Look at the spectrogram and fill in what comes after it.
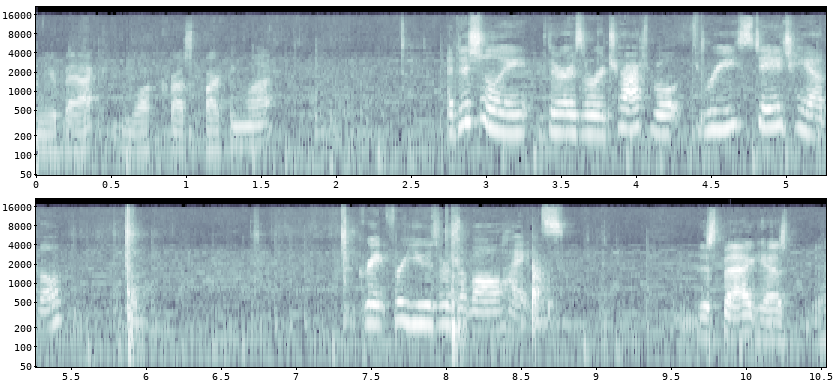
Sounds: music, speech

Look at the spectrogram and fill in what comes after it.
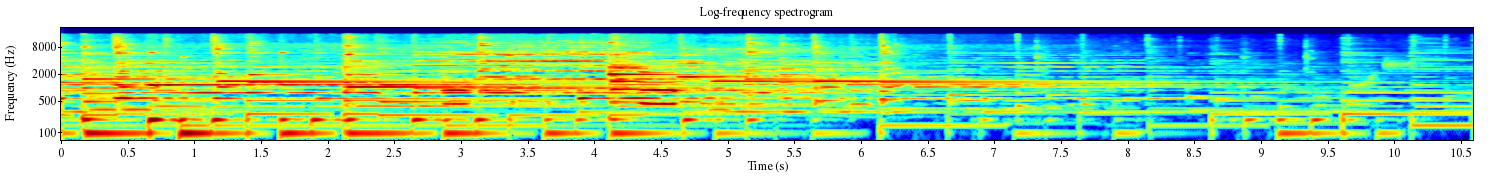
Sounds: music

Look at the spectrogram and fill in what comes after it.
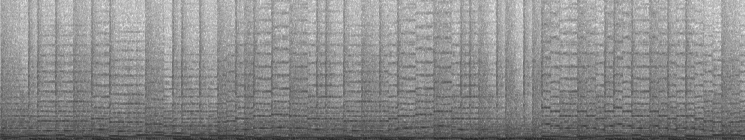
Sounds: music, background music, exciting music

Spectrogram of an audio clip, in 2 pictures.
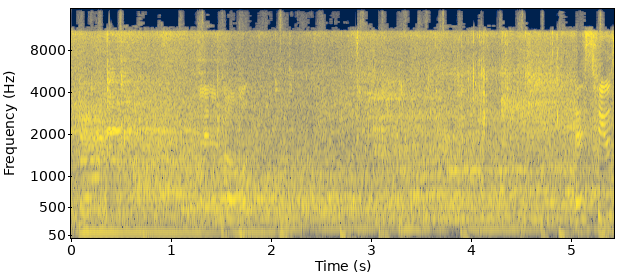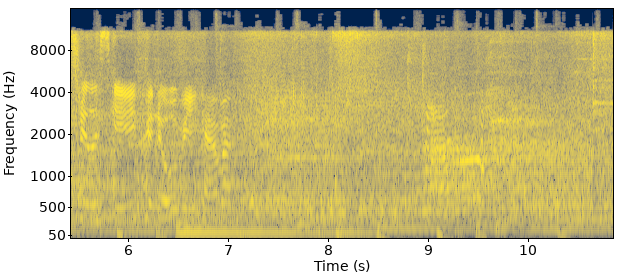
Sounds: speech, music

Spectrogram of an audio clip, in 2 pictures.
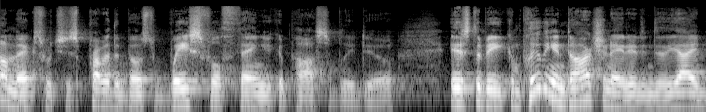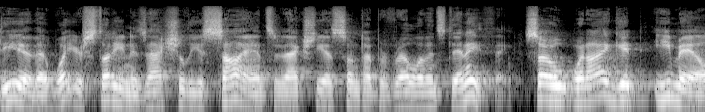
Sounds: speech

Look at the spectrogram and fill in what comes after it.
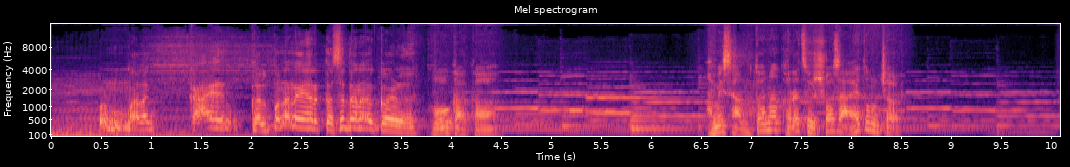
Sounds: inside a large room or hall, speech, music

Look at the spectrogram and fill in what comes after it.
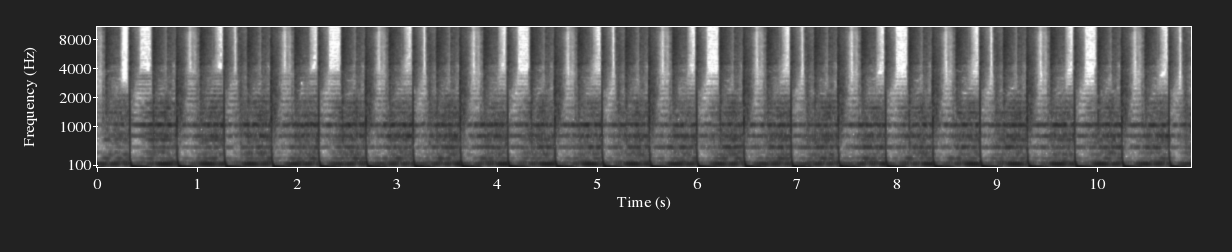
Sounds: music

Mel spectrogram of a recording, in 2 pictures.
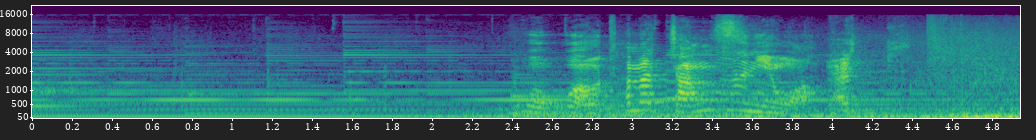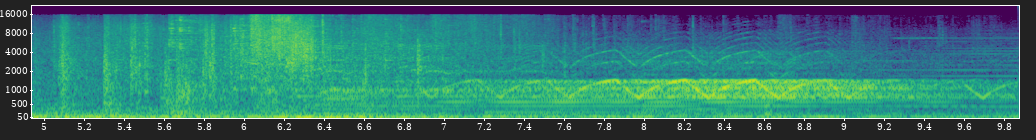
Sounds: siren, ambulance (siren), emergency vehicle

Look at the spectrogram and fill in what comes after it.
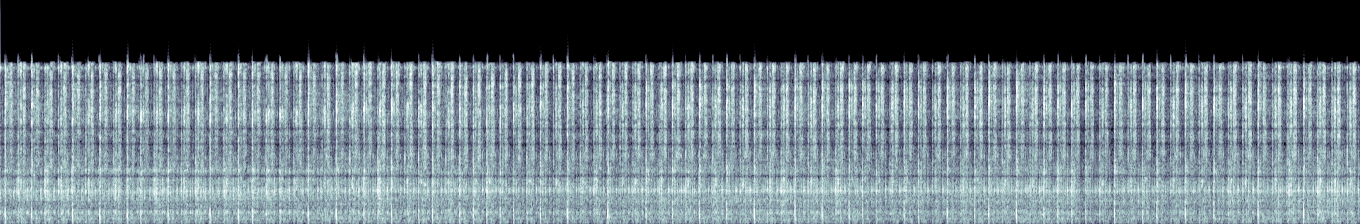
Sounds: engine

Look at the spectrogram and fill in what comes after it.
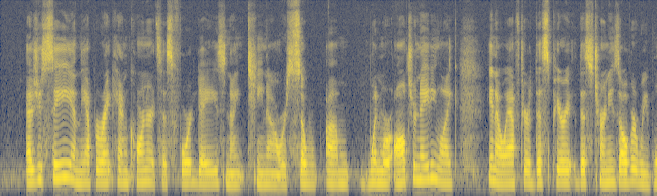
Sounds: speech

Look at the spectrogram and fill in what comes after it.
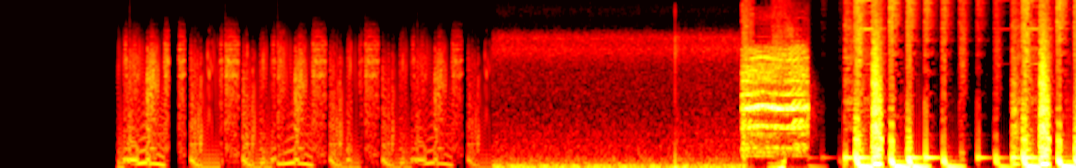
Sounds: music, cacophony

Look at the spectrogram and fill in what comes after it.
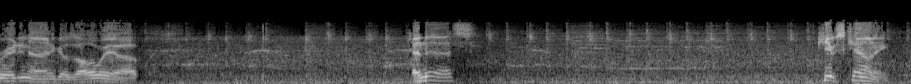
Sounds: music, speech

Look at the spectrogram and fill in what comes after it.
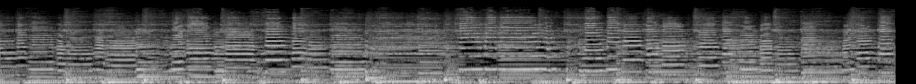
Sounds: musical instrument, trumpet, music

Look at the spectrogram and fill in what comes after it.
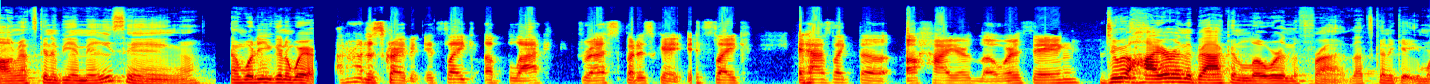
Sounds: speech

